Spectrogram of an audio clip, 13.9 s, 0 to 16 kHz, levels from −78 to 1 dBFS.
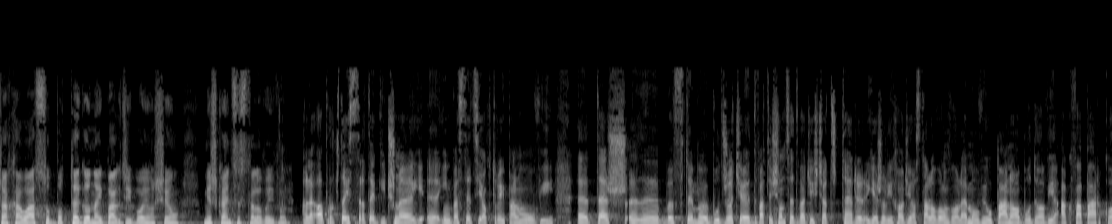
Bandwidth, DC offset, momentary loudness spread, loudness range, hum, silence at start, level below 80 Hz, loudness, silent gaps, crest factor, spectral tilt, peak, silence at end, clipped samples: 11.5 kHz; under 0.1%; 5 LU; 1 LU; none; 0 s; -60 dBFS; -25 LUFS; none; 18 dB; -6 dB/octave; -8 dBFS; 0 s; under 0.1%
